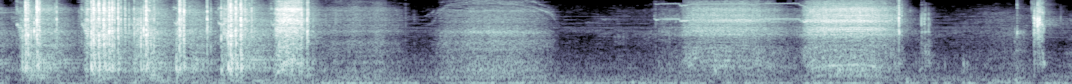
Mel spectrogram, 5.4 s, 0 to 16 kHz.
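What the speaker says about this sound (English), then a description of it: "Now for taking this bolt off, I like to use an impact. I use this Craftsman one" Craftsman impact wrench spinning a bolt off a 2025 Honda Grom motorcycle, several loud rattling hammering bursts with pauses between, close and without talk.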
